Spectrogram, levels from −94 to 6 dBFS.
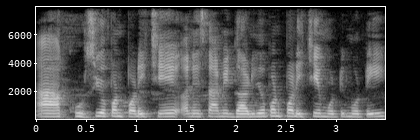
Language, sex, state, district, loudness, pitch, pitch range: Gujarati, female, Gujarat, Gandhinagar, -18 LUFS, 210 Hz, 205-220 Hz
